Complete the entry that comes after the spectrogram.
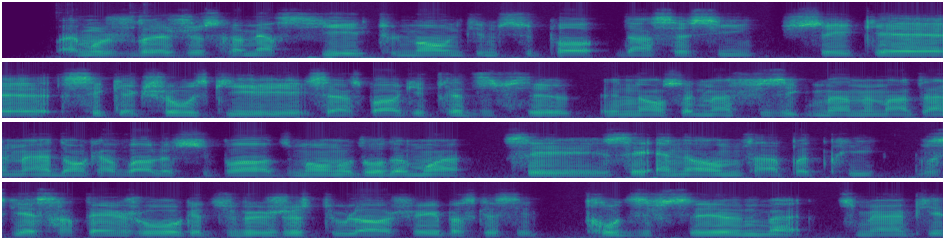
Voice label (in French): reportage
